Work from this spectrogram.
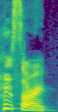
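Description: A woman, speaking informally and with a giggly manner in an interview as a singing contestant. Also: heavy background noise. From Sheffield, England. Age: 20s. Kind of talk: casual interview. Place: TV studio set. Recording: music playing behind the voice.

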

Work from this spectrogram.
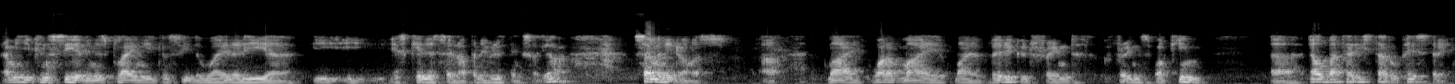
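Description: A man's voice: low voice, normal speed, a little hiss or hum. A middle-aged man with an Afrikaans accent, speaking as a guest in a casual interview over a video call, rambling and often repeating his words. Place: dim home room. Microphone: headset on a video call. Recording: echoey tinny video-call audio.

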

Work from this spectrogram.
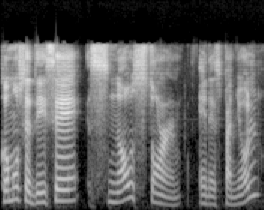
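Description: Male language teacher running a slow drill, bright tone, dull lo-fi dry recording. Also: on the high side, animated, no room sound. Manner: slow, deliberate, says each answer twice. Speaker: Spanish teacher. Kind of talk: scripted vocabulary drill.

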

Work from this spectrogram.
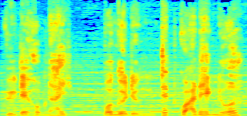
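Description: A man voicing a kindly, protective owl leader in an animated fable, with a gentle, reassuring and measured manner. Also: mid-range voice, over music, natural voice. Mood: forgiving.

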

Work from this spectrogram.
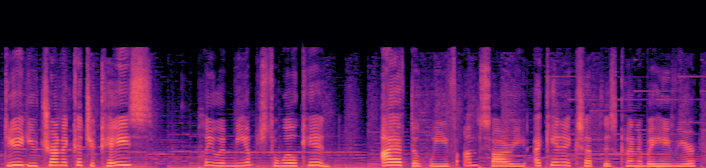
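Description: Squeaky voice-changed little kid gamer. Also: male voice, steady tone, fairly quick, fairly bright tone, faint music behind. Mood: whiny. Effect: pitch-raising voice changer. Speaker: video game streamer. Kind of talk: excited multiplayer game chatter.

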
